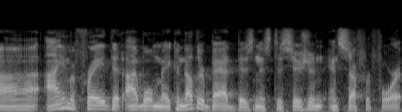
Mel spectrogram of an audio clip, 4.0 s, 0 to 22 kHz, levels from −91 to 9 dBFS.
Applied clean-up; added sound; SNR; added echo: none; none; none; none.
